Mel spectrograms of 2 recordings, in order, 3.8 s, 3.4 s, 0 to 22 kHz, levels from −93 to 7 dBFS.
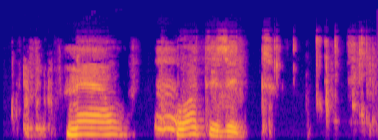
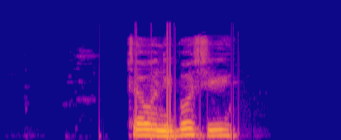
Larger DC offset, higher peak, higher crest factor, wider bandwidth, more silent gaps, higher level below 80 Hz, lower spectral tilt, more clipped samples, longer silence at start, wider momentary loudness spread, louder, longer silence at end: neither; first, 0 dBFS vs -6 dBFS; about the same, 16 dB vs 16 dB; second, 9.4 kHz vs 11 kHz; neither; about the same, -52 dBFS vs -50 dBFS; second, -4.5 dB/octave vs -7.5 dB/octave; neither; second, 0.25 s vs 1.3 s; first, 14 LU vs 8 LU; first, -16 LUFS vs -19 LUFS; second, 0 s vs 1.05 s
